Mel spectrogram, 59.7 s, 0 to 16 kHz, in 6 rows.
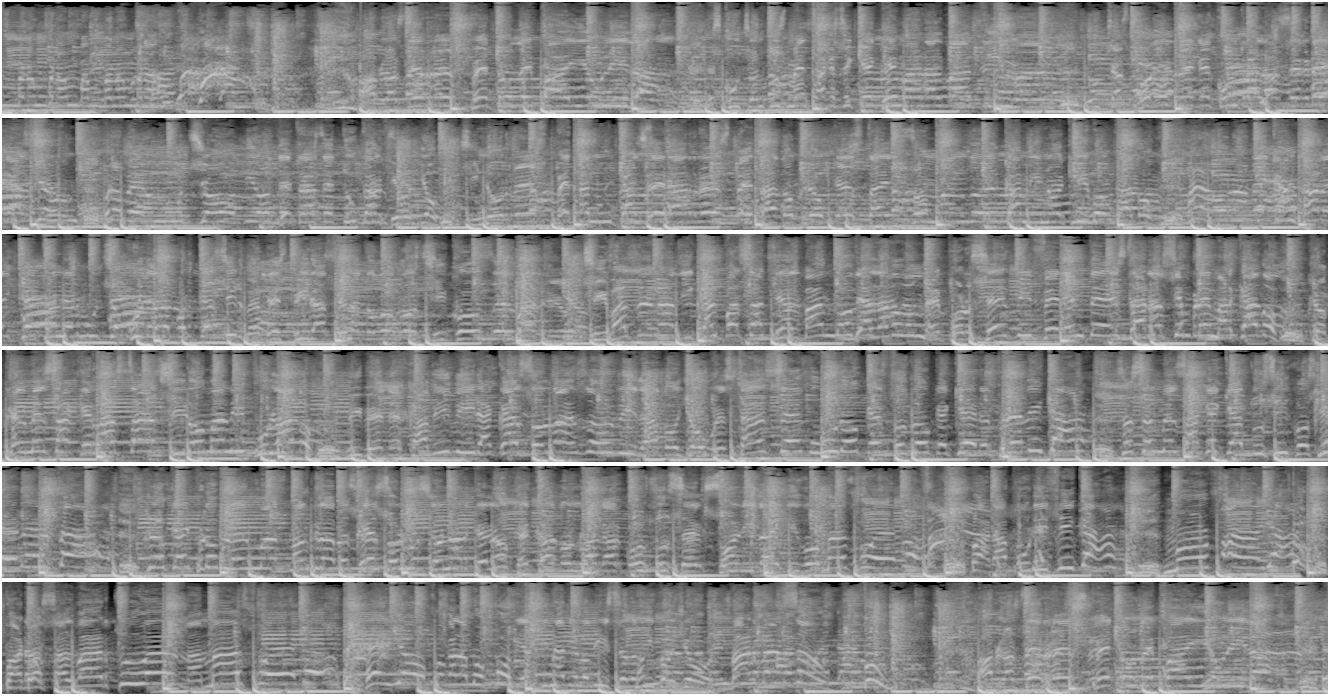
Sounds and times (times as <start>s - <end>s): Music: 0.0s - 59.6s.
